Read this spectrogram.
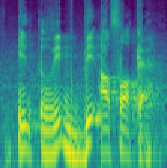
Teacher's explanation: Jadi dibacanya ba yang kedua saja menjadi bertasdid. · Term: al-mislan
